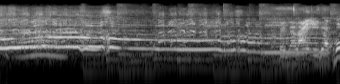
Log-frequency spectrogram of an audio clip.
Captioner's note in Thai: ร้องไห้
